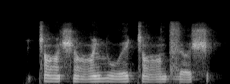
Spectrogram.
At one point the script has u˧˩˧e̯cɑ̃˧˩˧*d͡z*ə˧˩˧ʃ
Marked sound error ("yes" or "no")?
no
